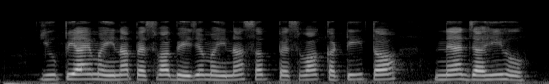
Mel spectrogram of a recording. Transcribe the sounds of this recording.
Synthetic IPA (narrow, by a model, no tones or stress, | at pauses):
juːpiaːimɐɦiːnapɛːsʋabʱeːd͡ʑmɐɦiːnasɐb̚ʱpɛːsʋakɐʈit̪ɐ | nɛd͡ʒəɦiɦoː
